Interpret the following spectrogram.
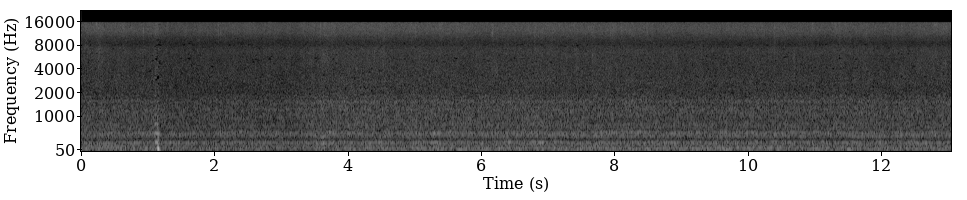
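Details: Many honey bees from a backyard hive blend into one continuous low hum, even and unwavering, with no pauses or rises; a single sharp click cuts through early on, and a plane may be heard.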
